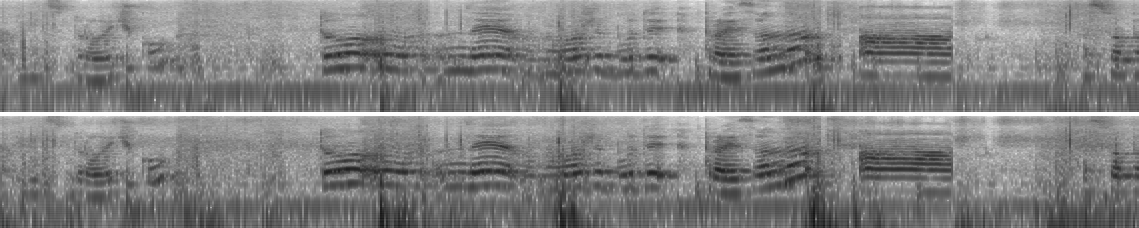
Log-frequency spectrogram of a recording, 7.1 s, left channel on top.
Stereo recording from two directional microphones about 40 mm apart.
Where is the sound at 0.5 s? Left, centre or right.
Right.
